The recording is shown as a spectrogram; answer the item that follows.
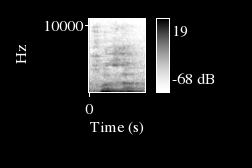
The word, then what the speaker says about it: Xhosa: Pour Xhosa, ça s'écrit K-H-O-S-A. Xhosa. C'est Xhosa. Xhosa. C'est-à-dire ça se prononce de la gorge.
